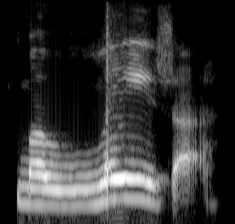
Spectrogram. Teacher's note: has three syllables so I'm going to clap it as Malaysia second syllable is longer and louder the unstressed syllables are shorter and faster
